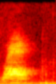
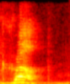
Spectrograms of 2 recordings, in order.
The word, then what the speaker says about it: broke: You didn't say brock. You knew that it had a long O because you saw the silent E at the end. What's the word? Broke the window.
